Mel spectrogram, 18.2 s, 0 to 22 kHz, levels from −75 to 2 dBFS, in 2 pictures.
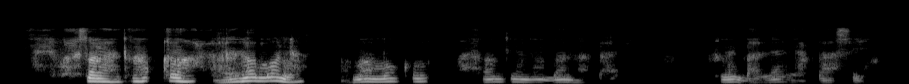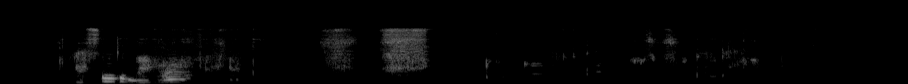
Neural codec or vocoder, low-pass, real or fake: codec, 44.1 kHz, 3.4 kbps, Pupu-Codec; 5.4 kHz; fake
